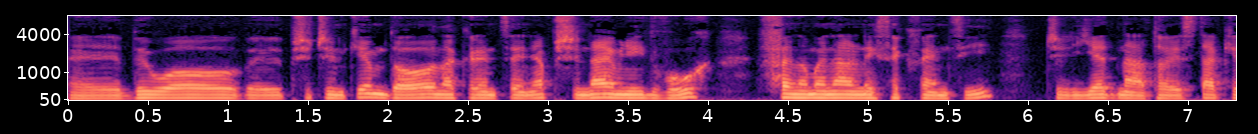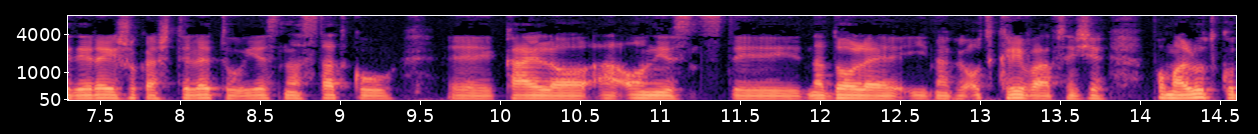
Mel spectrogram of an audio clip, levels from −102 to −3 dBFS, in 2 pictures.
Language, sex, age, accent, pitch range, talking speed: Polish, male, 20-39, native, 100-115 Hz, 135 wpm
